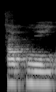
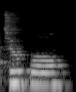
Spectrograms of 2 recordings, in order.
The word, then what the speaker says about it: tuple: So we also have a tuple or tuple. I don't know how you actually pronounce it. You'll hear it both ways. So I generally say tuple.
